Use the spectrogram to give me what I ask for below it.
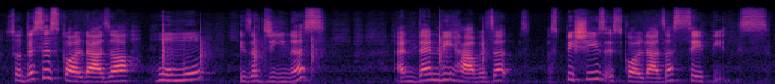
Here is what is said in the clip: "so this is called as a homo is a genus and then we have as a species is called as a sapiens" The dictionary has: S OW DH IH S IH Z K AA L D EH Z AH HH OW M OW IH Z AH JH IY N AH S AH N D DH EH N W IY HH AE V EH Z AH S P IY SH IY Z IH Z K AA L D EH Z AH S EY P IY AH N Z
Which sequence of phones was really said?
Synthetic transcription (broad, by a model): S OW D IH S IH Z K AA L D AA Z AH HH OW M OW IH Z AH JH IY N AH S AH N D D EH N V IY HH AE V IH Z AH S P IY SH IY Z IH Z K AA L D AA Z AH S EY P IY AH N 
